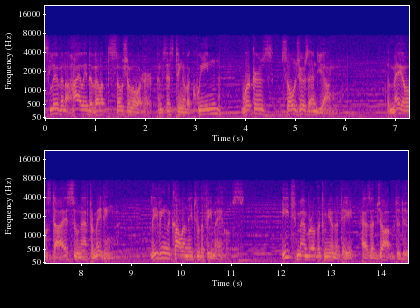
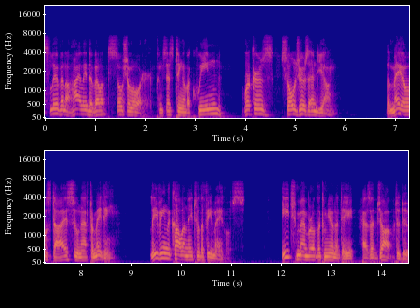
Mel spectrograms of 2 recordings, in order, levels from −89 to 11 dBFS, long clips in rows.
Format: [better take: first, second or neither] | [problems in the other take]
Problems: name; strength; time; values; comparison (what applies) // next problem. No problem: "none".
first | noise reduction (neural mask model DeepFilterNet 3)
